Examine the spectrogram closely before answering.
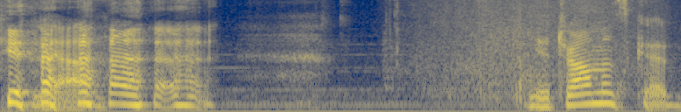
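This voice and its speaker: This woman talks very slowly, and music is heard in the background. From New Zealand. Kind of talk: casual let's play commentary.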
